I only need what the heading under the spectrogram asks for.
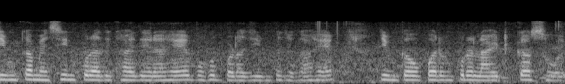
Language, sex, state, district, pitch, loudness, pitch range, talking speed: Hindi, female, Chandigarh, Chandigarh, 200 Hz, -19 LUFS, 195-210 Hz, 225 wpm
